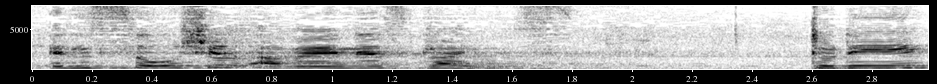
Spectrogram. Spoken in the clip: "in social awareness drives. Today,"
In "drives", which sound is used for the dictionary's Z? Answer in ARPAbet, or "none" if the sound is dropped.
S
